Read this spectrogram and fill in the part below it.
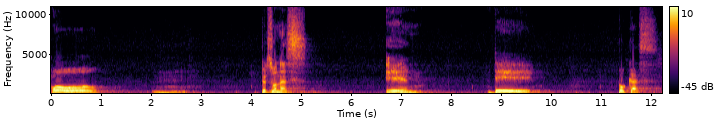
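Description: An elderly man speaks slowly and deliberately into a microphone, with long pauses between phrases.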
